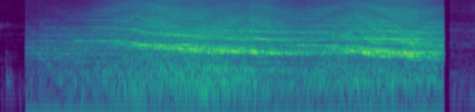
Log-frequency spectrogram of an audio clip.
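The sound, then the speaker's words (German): A race car roars at speed on a fast lap during a first free practice session, a loud, sustained high-revving engine whine with a slowly dropping pitch, then cuts off abruptly. No voices. “der sitzt im Auto und fährt gerade eine seiner schnellen Runden.”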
